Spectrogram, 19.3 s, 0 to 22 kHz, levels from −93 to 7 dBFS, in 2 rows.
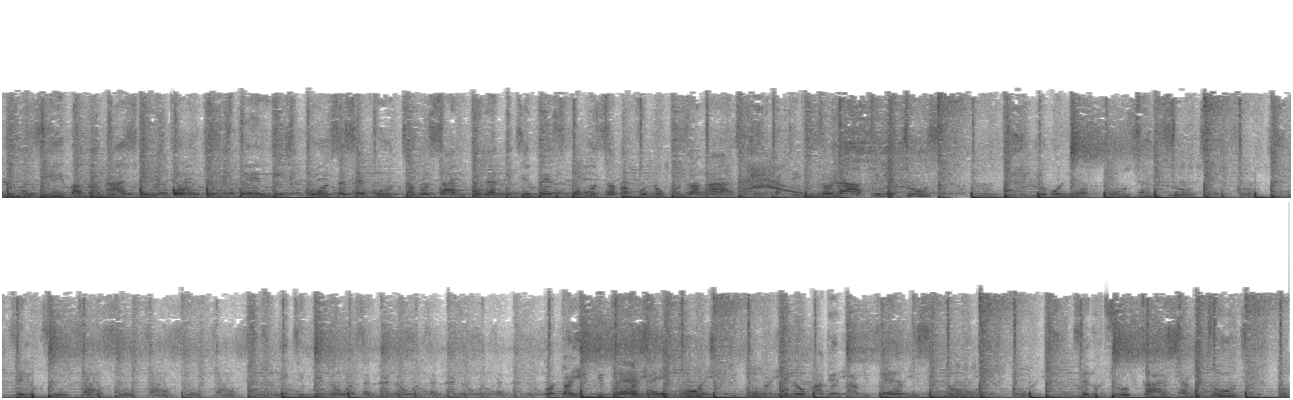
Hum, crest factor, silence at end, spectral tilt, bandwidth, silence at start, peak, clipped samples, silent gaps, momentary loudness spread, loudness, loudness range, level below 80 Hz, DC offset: none; 14 dB; 0 s; -4 dB/octave; 12.5 kHz; 0 s; -4 dBFS; under 0.1%; none; 7 LU; -20 LUFS; 3 LU; -20 dBFS; under 0.1%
